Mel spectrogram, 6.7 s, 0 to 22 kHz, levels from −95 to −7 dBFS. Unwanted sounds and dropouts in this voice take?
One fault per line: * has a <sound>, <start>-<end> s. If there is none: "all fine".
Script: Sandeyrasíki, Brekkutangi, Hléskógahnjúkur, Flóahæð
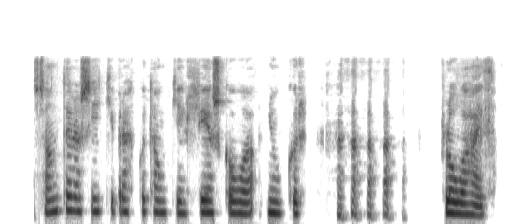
* has a laugh, 4.1-5.1 s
